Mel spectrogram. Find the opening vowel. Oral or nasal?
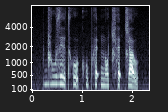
oral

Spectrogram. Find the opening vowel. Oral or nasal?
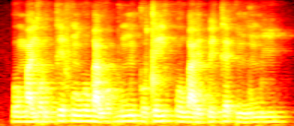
oral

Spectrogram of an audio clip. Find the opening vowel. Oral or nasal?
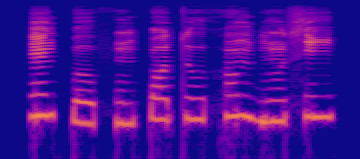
nasal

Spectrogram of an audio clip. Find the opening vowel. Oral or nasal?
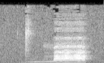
oral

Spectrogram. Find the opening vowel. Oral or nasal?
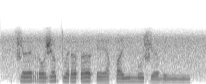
oral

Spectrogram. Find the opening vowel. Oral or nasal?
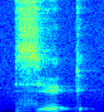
oral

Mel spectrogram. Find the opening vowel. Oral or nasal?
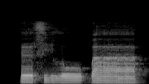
nasal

